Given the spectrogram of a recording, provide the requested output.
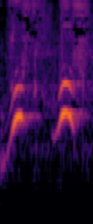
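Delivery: high, playful puppy woofs; yappy little dog voice; puppy barks. Acted. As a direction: bark like a small happy puppy. Storyteller voices the puppy Biscuit.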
